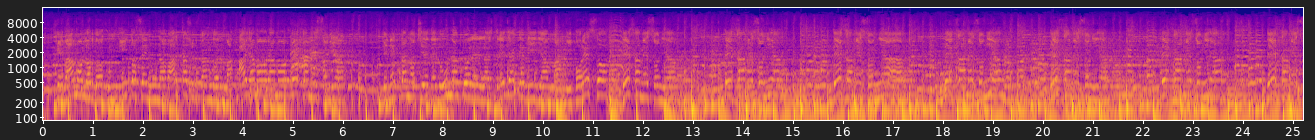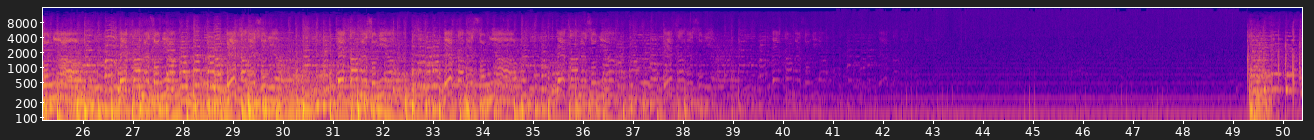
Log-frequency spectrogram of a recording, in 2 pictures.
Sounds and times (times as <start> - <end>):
Flamenco: 0.0 - 42.6, 49.3 - 50.3
Ska: 0.0 - 50.3.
